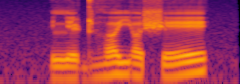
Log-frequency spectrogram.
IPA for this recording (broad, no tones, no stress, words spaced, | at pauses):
lʲɛɖʱʌjʌ ʃe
